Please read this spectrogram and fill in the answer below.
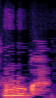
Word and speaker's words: Hugues: It's in French. It's pronounced Hugues Montu.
